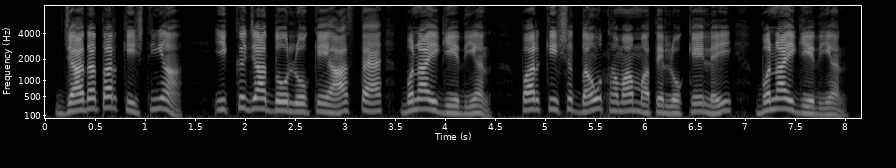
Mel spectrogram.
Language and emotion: Dogri, neutral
